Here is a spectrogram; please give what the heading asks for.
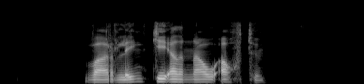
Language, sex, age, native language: Icelandic, male, 20-29, Icelandic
